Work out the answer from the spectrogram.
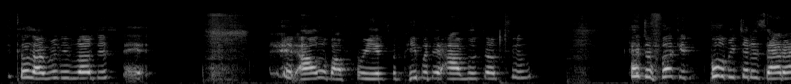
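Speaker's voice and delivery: high, strained real crying; sobbing while telling a painful memory. Real, not acted. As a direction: push the words out through tears. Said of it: "I'm feeling like how I feel now".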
